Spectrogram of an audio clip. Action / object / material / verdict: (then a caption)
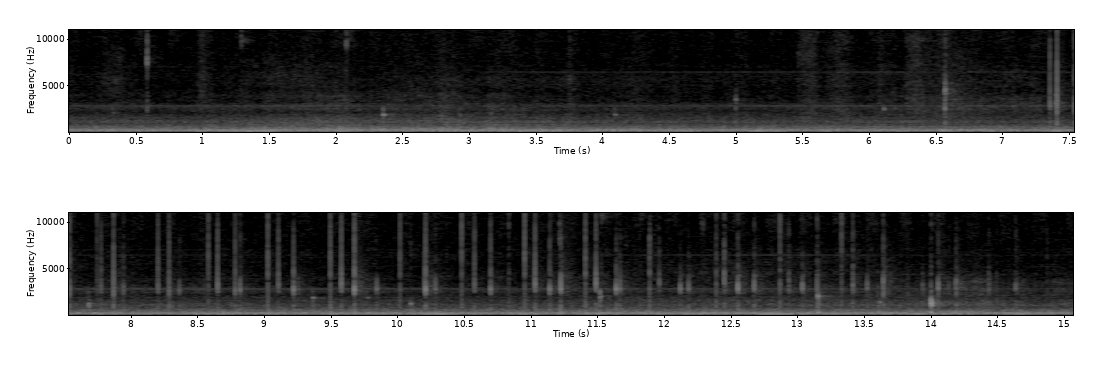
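tap / plastic aroma diffuser dome / plastic / none. Long nails tap and scratch along the frosted plastic dome of a hollow, lit aroma diffuser with a wood-look plastic base. Soft, crisp clicks and scratchy rubbing grow busier in the second half, over a steady low hum. The taps are dry and short, with almost no ring.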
